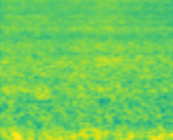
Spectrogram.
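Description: Sea waves washing onto the shore at Ravda, a continuous loud roar of surf mixed with wind buffeting the microphone, with no voices.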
